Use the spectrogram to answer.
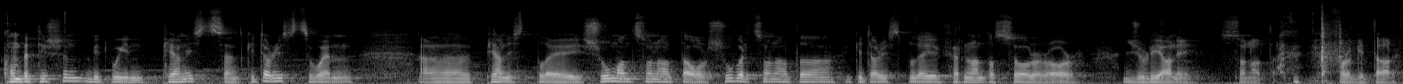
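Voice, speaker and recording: A man in his sixties with an Estonian accent, giving a lecture as a guitar professor in hesitant English with many fillers and pauses. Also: on the low side, dark tone, slight background noise. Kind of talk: lecture with halting non-native English. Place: lecture hall at a music academy.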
